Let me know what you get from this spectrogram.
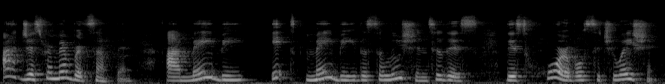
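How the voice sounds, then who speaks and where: A woman's voice: mid-range voice, lively intonation, normal speed, voice pushed up, natural voice. A woman voicing a proud, pompous male storybook fox who speaks formally and stammers and pleads when rattled. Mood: pleading, flustered.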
